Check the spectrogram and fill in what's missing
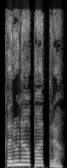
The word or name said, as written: ಕರ್ಣಪತ್ರ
